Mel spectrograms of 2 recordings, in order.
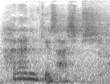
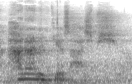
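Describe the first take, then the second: First: Soft, hushed plea to God; quiet prayer. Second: Breathy whisper of surrender; hushed whisper to God; whispered prayer. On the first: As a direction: pray it quietly, handing it over. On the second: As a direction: whisper it, giving it all to God. Repeated prayer now whispered. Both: Shown as a demonstration.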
